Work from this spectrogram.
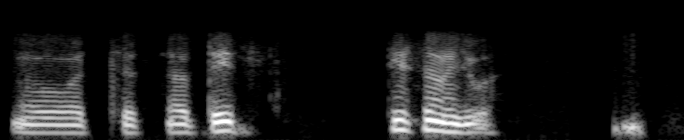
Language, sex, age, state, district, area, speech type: Santali, male, 18-30, West Bengal, Jhargram, rural, conversation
